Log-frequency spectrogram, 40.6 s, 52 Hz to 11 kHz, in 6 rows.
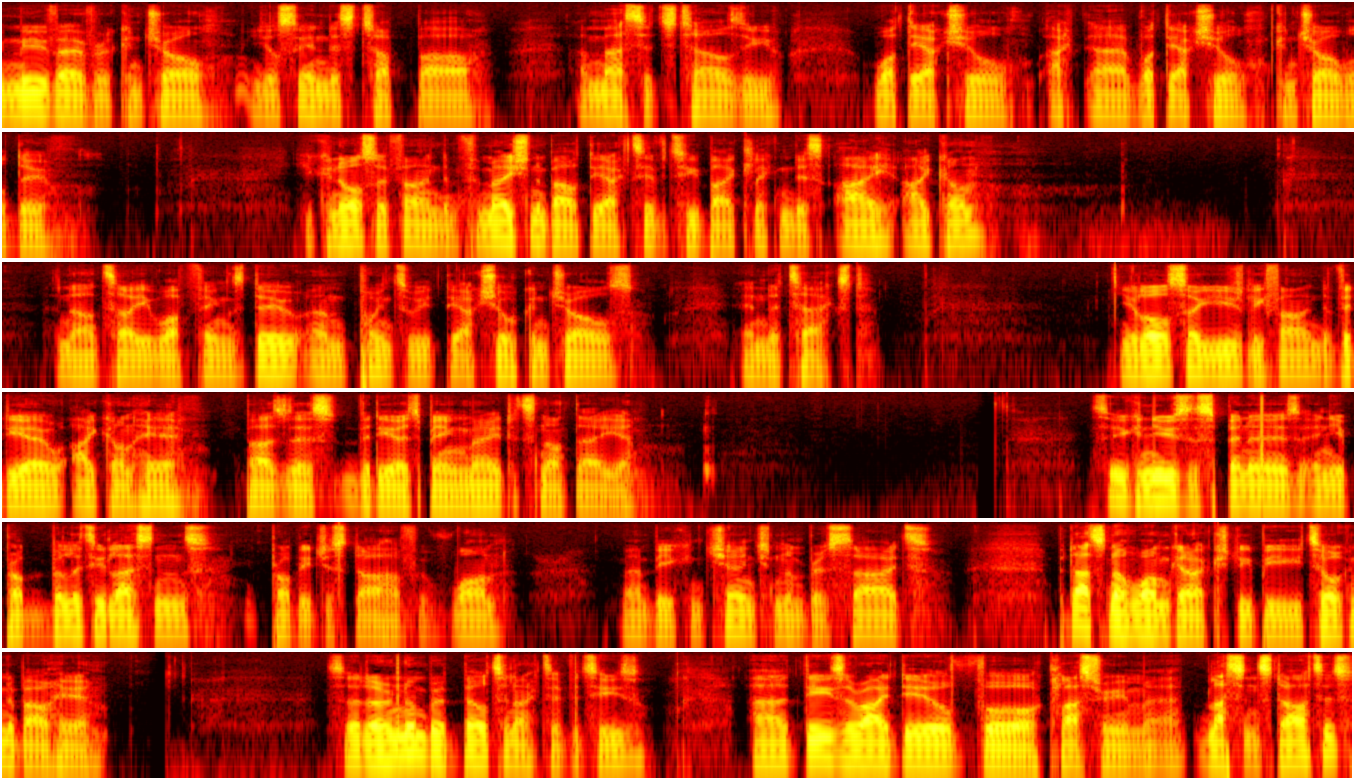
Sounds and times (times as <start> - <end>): Speech: 0.0 - 7.2, 8.2 - 11.9, 13.8 - 17.9, 19.1 - 23.6, 25.7 - 34.4, 35.4 - 40.5
Inside, small room: 0.0 - 40.5.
